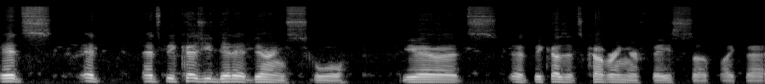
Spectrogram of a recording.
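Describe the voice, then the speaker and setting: Soft-spoken, a man talks at a fairly slow pace. The sound is dry and close, with no echo. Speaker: streamer. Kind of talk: casual chat. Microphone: too quiet.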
